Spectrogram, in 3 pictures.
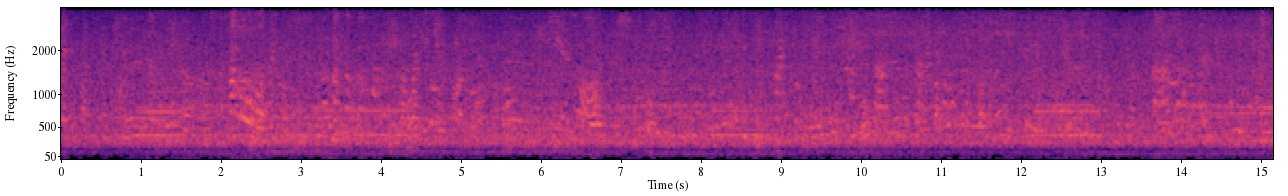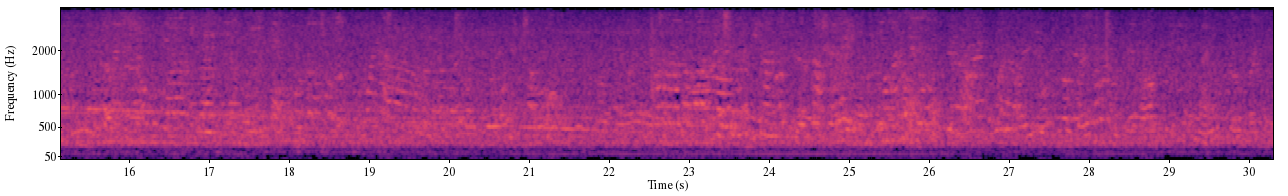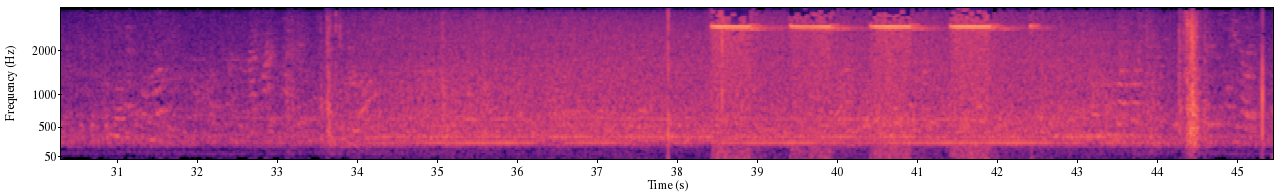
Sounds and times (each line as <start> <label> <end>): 0.0 subway 45.4
0.0 voices 45.4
